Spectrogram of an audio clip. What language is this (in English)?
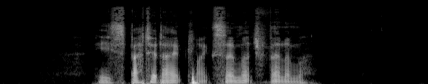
English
